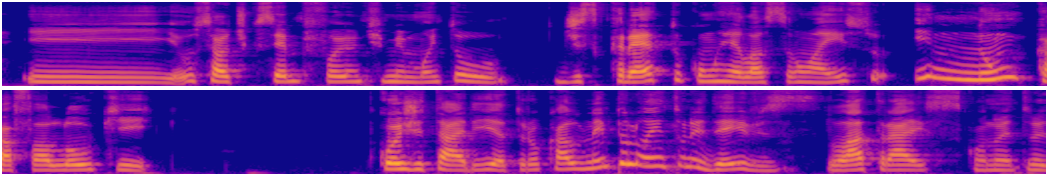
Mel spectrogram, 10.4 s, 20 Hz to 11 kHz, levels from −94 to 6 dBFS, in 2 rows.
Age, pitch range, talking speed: 20-39, 195-240 Hz, 160 wpm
